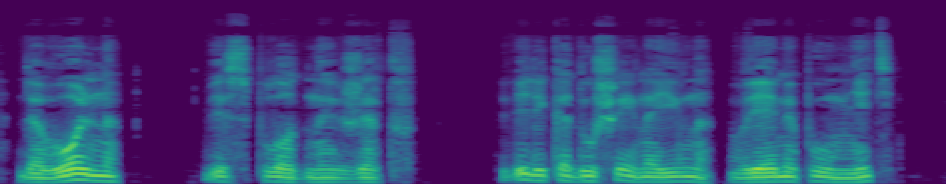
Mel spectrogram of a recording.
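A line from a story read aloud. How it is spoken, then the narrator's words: Quiet commanding voice. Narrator (Russian): Тихо, но так, что все замолчали, сказала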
